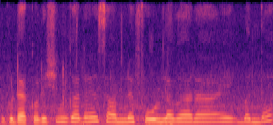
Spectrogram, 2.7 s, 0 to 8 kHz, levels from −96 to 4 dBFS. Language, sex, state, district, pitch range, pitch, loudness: Hindi, female, Uttar Pradesh, Jyotiba Phule Nagar, 235-255 Hz, 240 Hz, -22 LUFS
